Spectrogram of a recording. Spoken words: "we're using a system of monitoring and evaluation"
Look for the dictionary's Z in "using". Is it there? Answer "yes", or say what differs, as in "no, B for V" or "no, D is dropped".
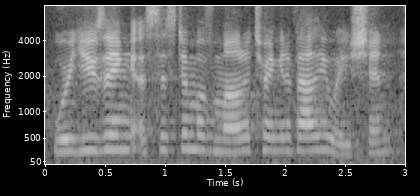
yes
